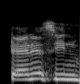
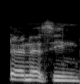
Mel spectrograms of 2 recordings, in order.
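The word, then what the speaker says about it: tennessine: Fluorine chlorine fluorine chlorine bromine iodine astatine और एक अब टेनेसिन भी कंफर्म हो चुका है।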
